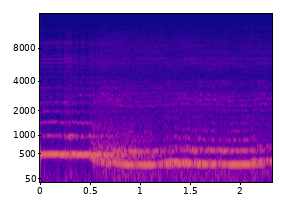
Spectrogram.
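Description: A girl's solo singing voice through a handheld microphone, holding a long note and then dropping to a lower note about half a second in, which she sustains.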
